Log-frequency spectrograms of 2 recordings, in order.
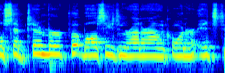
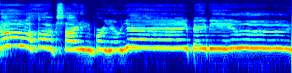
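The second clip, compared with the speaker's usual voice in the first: very high, very slow voice, "yay" stretched long; 11 semitones higher, 5 dB louder than usual. Retelling how a friend reacted to baby news: imitating Lorelai. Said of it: "And Lorelai's like".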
